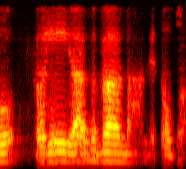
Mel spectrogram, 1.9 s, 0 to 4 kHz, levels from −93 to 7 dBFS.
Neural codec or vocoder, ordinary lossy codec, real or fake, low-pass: codec, 24 kHz, 0.9 kbps, WavTokenizer, medium music audio release; none; fake; 3.6 kHz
